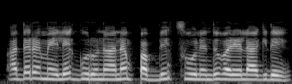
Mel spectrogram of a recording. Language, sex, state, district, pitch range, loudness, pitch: Kannada, female, Karnataka, Bidar, 230-250 Hz, -16 LUFS, 240 Hz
